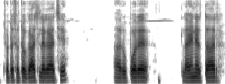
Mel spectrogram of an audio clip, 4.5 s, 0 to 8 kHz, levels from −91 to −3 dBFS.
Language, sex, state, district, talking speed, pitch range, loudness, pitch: Bengali, male, West Bengal, Malda, 135 wpm, 130-135 Hz, -16 LUFS, 135 Hz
